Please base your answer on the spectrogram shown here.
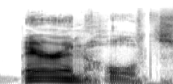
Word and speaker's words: Barinholtz: The other enjoyable comic relief in this movie was Ike Barinholtz, which I may be pronouncing his last Ike name wrong. Barinholtz, yeah, that's right.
